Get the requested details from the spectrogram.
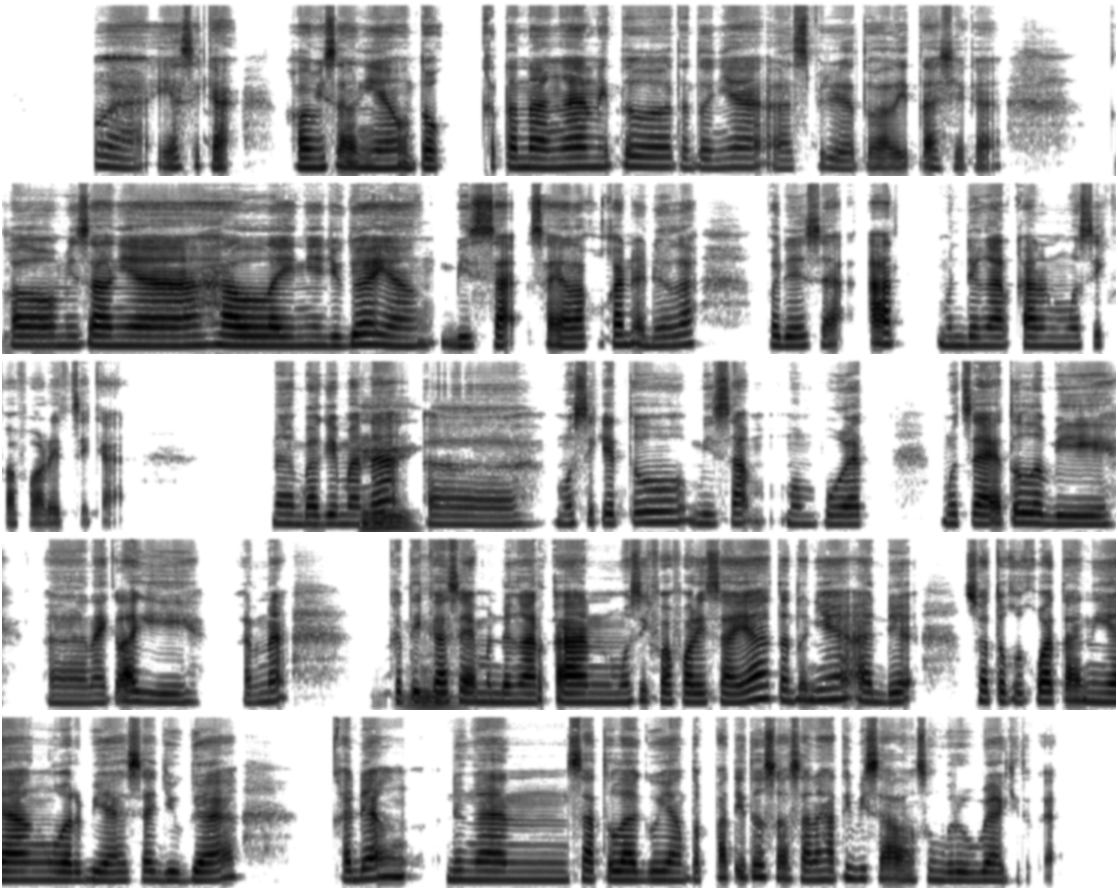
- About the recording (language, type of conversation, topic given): Indonesian, unstructured, Apa hal sederhana yang bisa membuat harimu lebih cerah?
- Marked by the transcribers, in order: in English: "mood"; other background noise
